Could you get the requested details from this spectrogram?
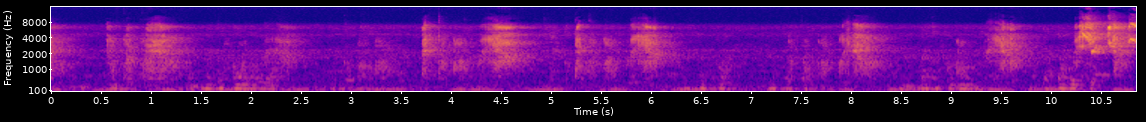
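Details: Pet monk parakeet that mimics Chinese speech, chattering in quick bursts of scratchy, speech-like syllables for about eleven seconds, ending with a sharp shriek; steady low hum in the room.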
